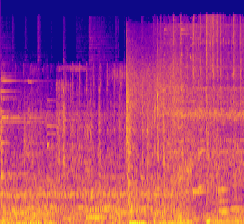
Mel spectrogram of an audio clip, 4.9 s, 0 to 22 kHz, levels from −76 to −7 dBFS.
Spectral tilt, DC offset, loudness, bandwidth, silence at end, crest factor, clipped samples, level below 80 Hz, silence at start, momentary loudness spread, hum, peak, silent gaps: -3.5 dB/octave; under 0.1%; -16 LUFS; 17 kHz; 0 s; 14 dB; under 0.1%; -24 dBFS; 0 s; 5 LU; none; -2 dBFS; none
